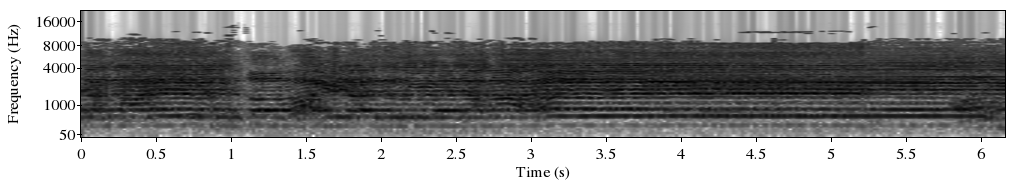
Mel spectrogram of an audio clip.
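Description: Men's voices chanting a marsiya, a mourning elegy, in a slow melodic recitation with long drawn-out notes; from about halfway through, one note is held steadily for nearly three seconds.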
